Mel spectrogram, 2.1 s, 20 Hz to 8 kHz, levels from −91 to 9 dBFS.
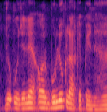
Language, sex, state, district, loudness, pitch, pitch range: Hindi, male, Jharkhand, Garhwa, -15 LUFS, 130 Hz, 115-145 Hz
